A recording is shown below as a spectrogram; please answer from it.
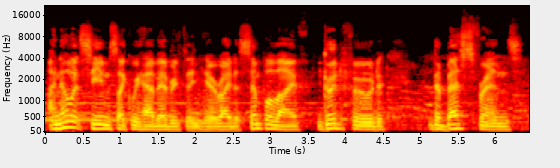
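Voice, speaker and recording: His voice sits fairly low and moves a little slowly. He's an American immigrant in his thirties, the subject of a documentary, cheerfully and casually describing his life in another country with minor restarts, somewhere between narration and chat, with music in the background.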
